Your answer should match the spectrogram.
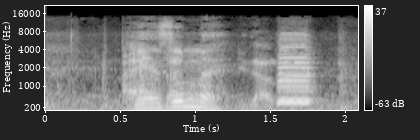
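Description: Men's voices calling out, then a short, steady-pitched car horn toot about one and a half seconds in.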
